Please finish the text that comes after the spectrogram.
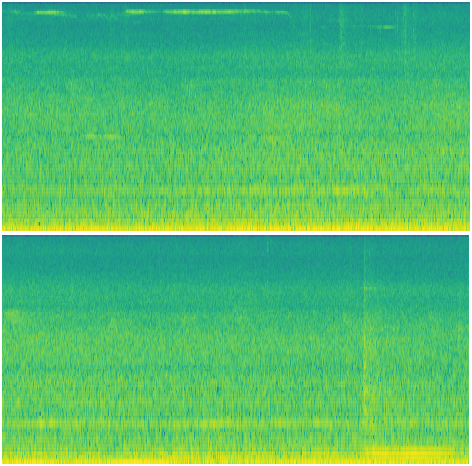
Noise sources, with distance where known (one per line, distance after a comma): medium-sounding engine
